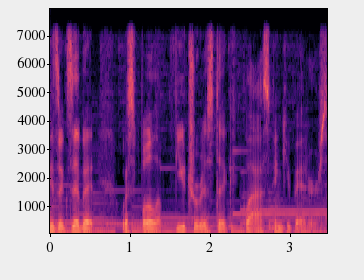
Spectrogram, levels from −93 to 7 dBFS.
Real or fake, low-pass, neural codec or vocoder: real; 7.2 kHz; none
